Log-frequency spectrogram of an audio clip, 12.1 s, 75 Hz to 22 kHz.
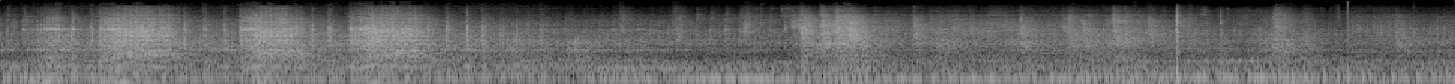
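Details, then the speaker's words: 2005 Yamaha YW50 Zuma 50cc two-stroke scooter being revved: rough clattering bursts with each rev come from the fuel tank, which is not yet bolted down and rattles on its mounts. "I haven't bolted down the gas tank that's what that sound is when I rev"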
